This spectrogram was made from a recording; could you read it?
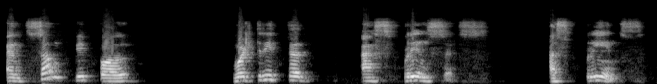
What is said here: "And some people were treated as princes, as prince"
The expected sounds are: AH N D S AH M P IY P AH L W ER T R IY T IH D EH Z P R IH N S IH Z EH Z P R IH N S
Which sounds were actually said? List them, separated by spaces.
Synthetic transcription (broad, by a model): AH N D S AH M P IY P AH L W ER T R IY T IH D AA S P R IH N S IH S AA S P R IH N S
